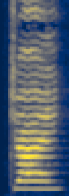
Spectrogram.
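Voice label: "zhai", Mandarin pinyin, first tone; pinyindct-open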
